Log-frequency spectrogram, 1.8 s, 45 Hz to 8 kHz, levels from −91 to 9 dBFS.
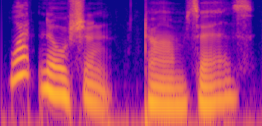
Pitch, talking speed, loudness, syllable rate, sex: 160 Hz, 135 wpm, -17 LUFS, 3.4 syllables/s, male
